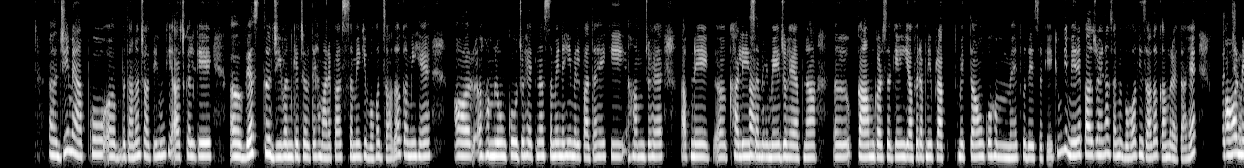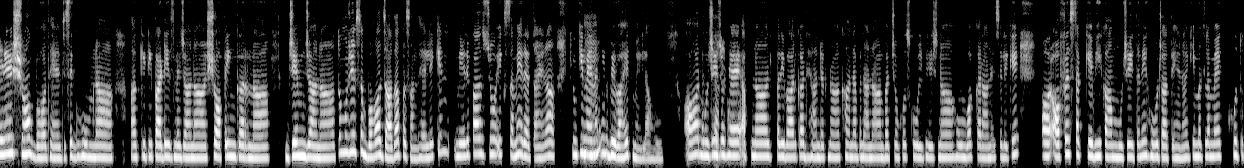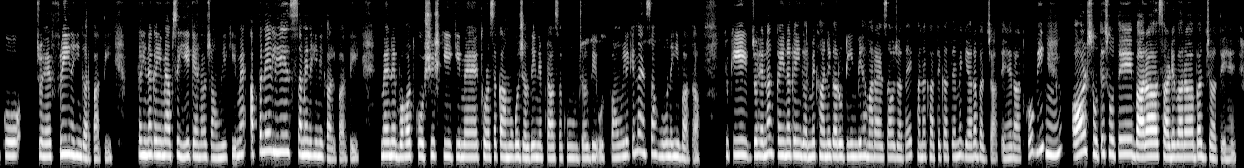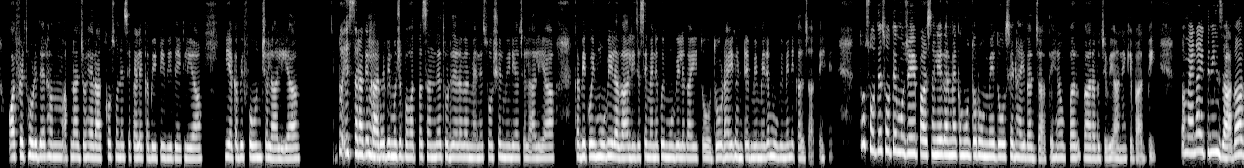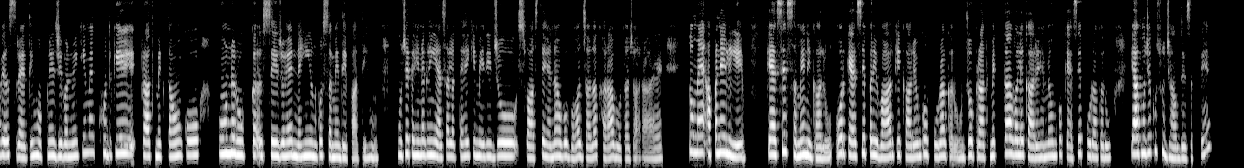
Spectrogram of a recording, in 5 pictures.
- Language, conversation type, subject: Hindi, advice, समय की कमी होने पर मैं अपने शौक कैसे जारी रख सकता/सकती हूँ?
- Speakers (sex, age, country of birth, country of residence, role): female, 25-29, India, India, advisor; female, 30-34, India, India, user
- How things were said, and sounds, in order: in English: "किटी पार्टीज़"; horn; in English: "शॉपिंग"; in English: "होमवर्क"; in English: "ऑफिस"; in English: "फ्री"; in English: "रूटीन"; in English: "मूवी"; in English: "मूवी"; in English: "मूवी"; in English: "पर्सनली"; in English: "रूम"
